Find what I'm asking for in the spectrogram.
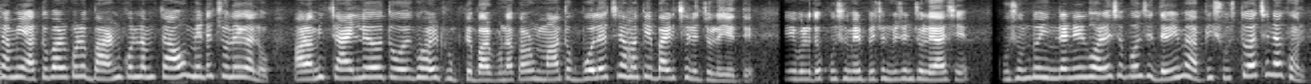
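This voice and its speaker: A woman narrating a recap of a TV serial, retelling scenes in her own voice and quoting each character's lines. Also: sits high.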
